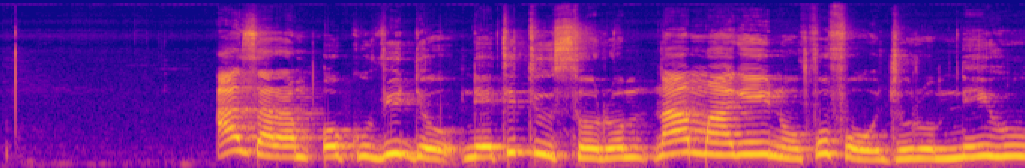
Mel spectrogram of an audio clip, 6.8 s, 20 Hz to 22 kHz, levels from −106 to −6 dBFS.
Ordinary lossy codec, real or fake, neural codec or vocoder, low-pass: none; real; none; 19.8 kHz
